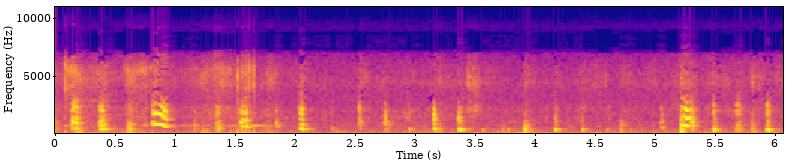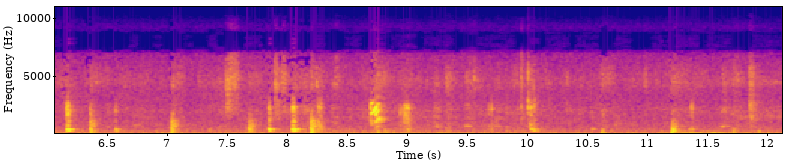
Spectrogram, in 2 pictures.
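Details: Three-week-old Harlequin poodle puppies born October 28 2009, a few short high squeaks rising above frequent soft clicks, scuffles and rustling at an irregular pace.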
